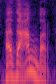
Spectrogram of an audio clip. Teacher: ويقول الناس لبعضهم سمعنا في موجز الأنباء كذا كذا، الأنباء، ولا يقول الواحد الأنباء. فإذن الإنسان بفطرته إن جاء في كلامه نون ساكنة بعدها باء قلب تلك النون إلى ميم · Term: القلب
